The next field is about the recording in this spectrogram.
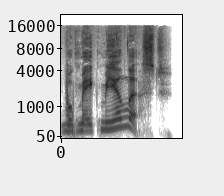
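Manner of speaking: plain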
